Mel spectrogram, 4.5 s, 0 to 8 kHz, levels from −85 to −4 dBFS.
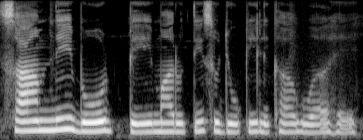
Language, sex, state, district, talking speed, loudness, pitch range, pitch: Hindi, female, Uttar Pradesh, Lucknow, 105 wpm, -17 LUFS, 180-205 Hz, 190 Hz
